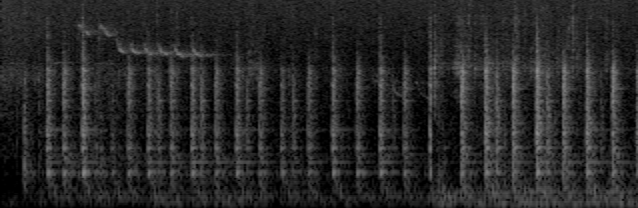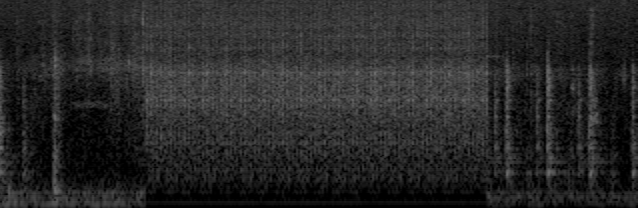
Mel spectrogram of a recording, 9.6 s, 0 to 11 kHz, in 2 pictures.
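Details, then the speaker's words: VW Transporter T5 front steering, wheel rocked by hand: sharp, fairly regular clacks about two to three per second from a loose tie rod, found to be the worn inner tie rod, not the outer. "hear that? That's the sound of a loose tie rod. And I just realized it's not the outer tie rod that is broken. It's actually the inner."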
